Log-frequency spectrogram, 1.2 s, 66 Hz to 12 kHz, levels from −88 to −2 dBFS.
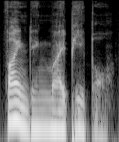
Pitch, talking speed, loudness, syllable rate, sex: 100 Hz, 150 wpm, -18 LUFS, 4.4 syllables/s, male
